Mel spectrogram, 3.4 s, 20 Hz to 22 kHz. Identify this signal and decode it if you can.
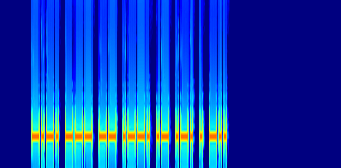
Morse code, heard as a keyed tone, about 52 wpm, 700 Hz. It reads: COMPARED
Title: ED Suffix - Top 100 Words with Base Words 50wpm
